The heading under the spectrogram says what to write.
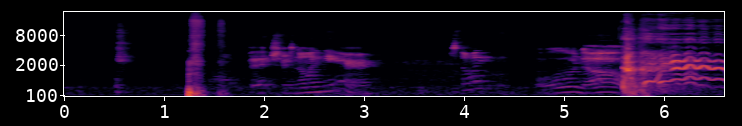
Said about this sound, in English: Okay, look at this girl. She's looking at the door. She's barking. Huffing.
